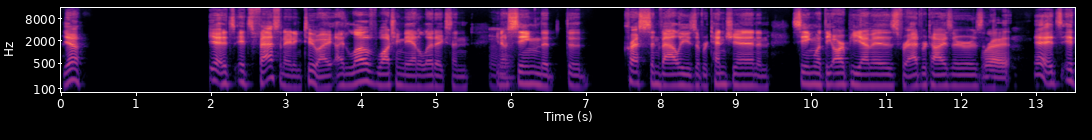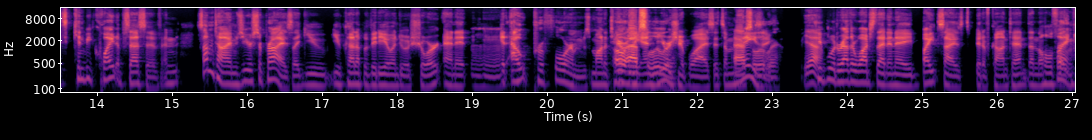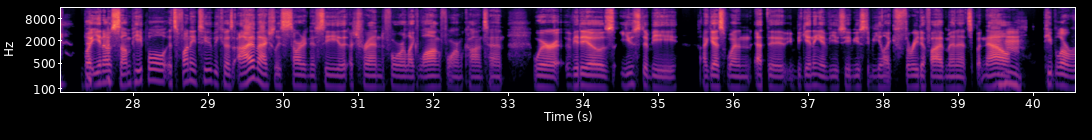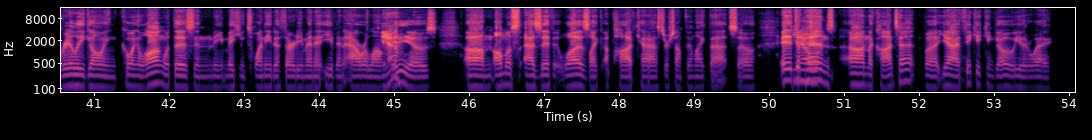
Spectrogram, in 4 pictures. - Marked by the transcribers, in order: tapping; other background noise; stressed: "amazing"; chuckle
- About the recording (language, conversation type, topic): English, unstructured, What helps you keep your curiosity and passion for learning alive?
- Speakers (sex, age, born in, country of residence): male, 35-39, Germany, United States; male, 35-39, United States, United States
